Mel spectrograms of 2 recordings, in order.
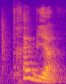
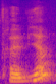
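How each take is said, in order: First: It is said firmly with affirmative endings. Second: It is said lightly with lifted endings. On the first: It keeps the horse focused and serious. "intonations affirmatives" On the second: It feels lighter and more playful to the horse. "c'est beaucoup plus léger"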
